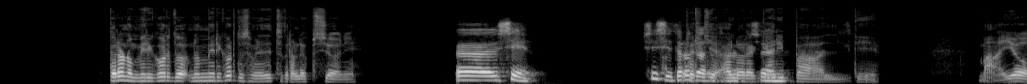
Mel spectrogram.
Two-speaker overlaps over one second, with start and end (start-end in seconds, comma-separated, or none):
6.8-8.0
